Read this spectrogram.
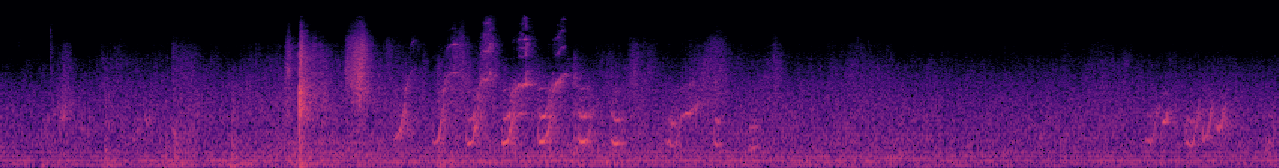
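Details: Pet guinea pig coming out with "pui pui" squeaks when the fridge door is opened, begging for its favourite vegetables; a quick series of short, high, rising squeaks over a few seconds, then softer ones, against steady background noise and hum.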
